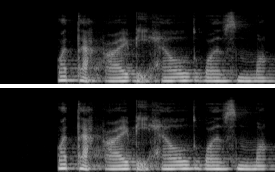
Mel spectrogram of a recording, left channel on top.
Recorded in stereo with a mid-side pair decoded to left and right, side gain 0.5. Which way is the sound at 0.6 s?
15° right.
